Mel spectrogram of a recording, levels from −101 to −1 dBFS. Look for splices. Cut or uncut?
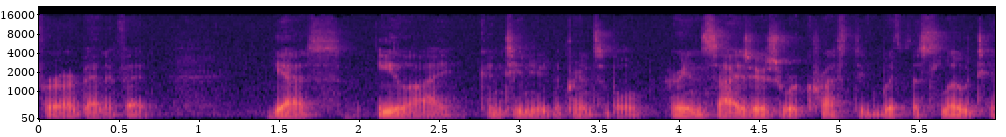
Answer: cut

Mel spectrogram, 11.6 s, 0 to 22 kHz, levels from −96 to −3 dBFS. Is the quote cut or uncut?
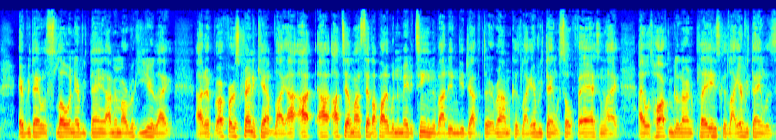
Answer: uncut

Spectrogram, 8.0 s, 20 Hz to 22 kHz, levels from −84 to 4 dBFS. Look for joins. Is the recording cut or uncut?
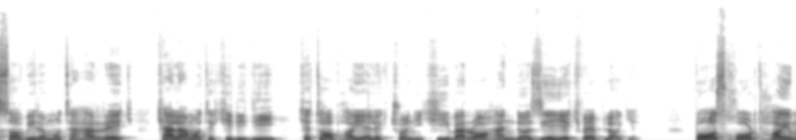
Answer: uncut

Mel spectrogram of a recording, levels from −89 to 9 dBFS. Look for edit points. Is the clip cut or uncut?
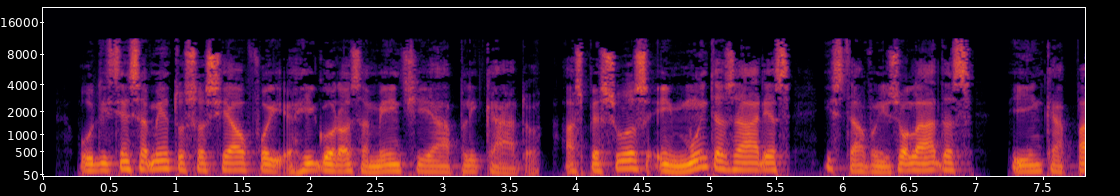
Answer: cut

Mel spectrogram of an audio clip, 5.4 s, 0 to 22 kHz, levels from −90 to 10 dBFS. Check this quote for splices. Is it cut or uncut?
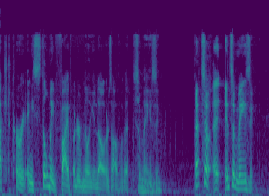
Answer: uncut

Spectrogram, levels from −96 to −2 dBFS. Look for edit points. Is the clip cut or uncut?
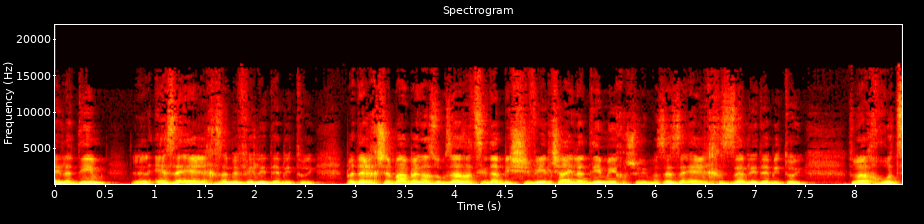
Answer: cut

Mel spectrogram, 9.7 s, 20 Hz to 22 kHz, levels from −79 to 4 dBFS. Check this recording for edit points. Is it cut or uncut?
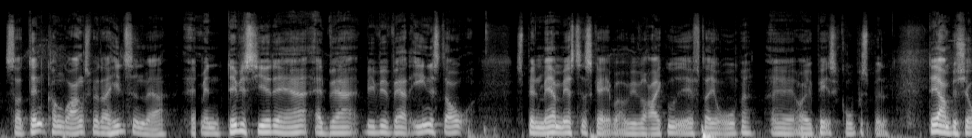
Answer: cut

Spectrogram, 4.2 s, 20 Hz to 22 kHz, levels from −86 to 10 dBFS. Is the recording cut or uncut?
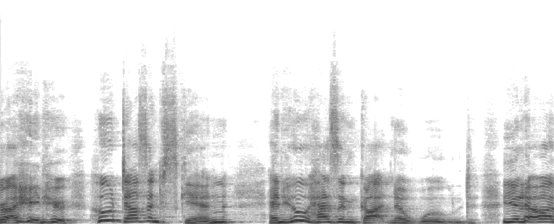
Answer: cut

